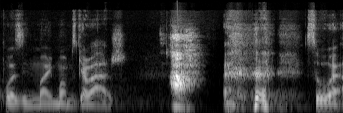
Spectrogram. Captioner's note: laughs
